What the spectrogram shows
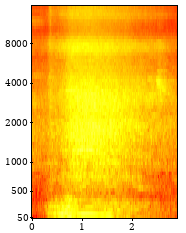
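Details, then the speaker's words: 2016 Toyota Sienta after carbon cleaning and tuning, idle now 700 rpm instead of 1000: throttle blip at standstill climbs briskly and drops straight back to steady idle, no hanging as before; healthy response. "Nah, stabil sekarang RPM-nya. Cepat naik, cepat turun."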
